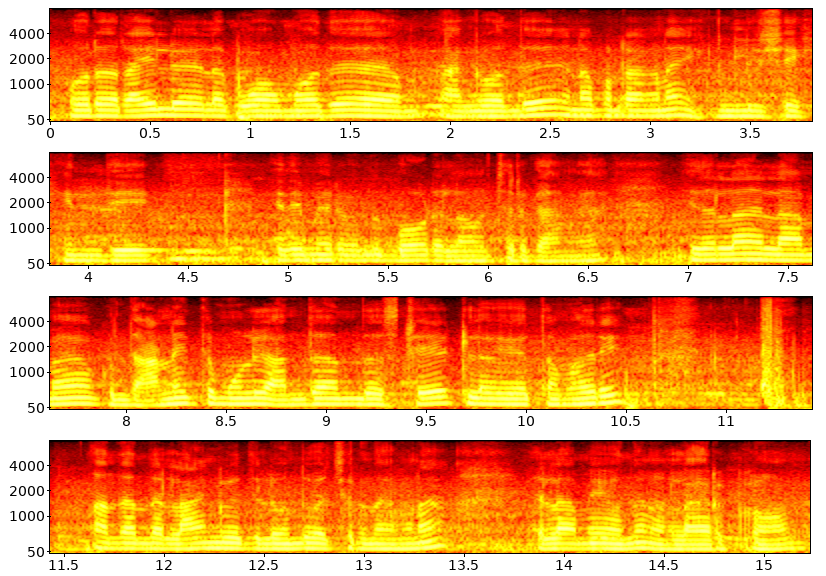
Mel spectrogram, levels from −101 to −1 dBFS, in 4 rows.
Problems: background sounds at intervals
